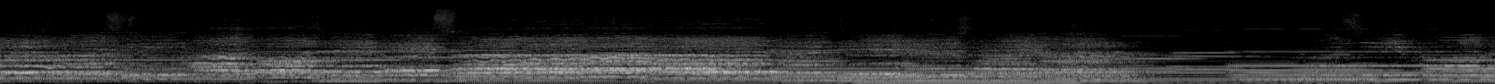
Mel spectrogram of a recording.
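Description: Church choir singing a slow, sustained passage in several parts, with a low bass note coming in about five seconds in and the sound softening around twelve seconds in.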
